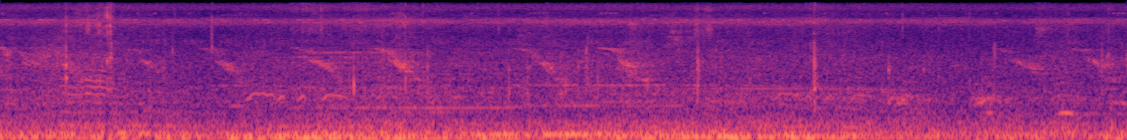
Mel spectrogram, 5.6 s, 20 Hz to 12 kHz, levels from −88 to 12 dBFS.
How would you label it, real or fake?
real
